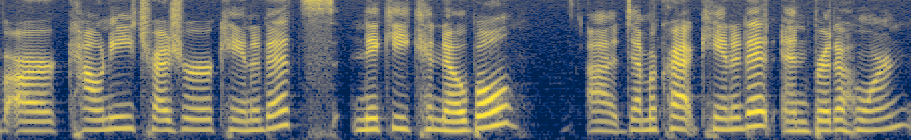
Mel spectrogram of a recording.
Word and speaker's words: Knoebel: Yes, it is pronounced with a K, Knoebel, so remember that.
